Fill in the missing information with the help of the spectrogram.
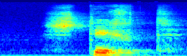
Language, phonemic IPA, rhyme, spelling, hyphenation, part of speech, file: Dutch, /stɪxt/, -ɪxt, sticht, sticht, noun / verb, Nl-sticht.ogg
- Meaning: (noun) 1. bishopric 2. monastery 3. building, edifice; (verb) inflection of stichten: 1. first/second/third-person singular present indicative 2. imperative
